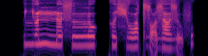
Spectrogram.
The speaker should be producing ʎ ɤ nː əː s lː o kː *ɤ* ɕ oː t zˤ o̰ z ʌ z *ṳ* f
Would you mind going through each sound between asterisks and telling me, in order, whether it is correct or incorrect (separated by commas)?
correct, incorrect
